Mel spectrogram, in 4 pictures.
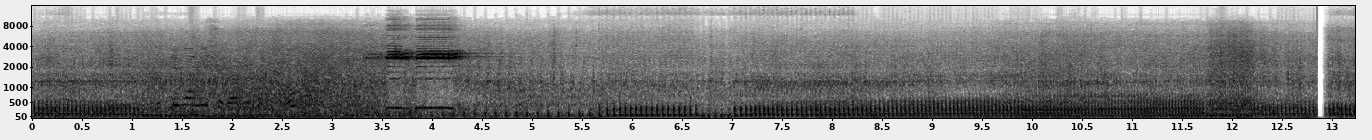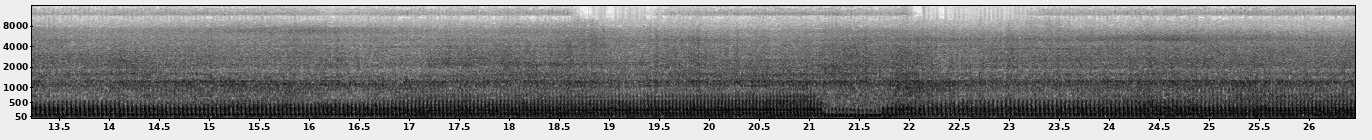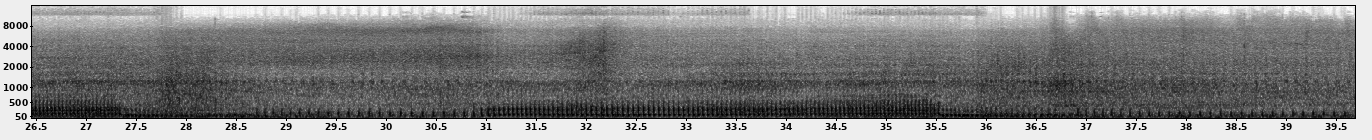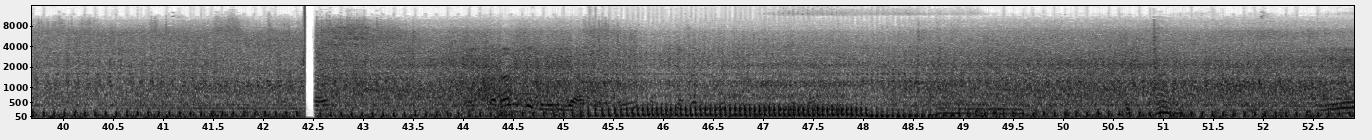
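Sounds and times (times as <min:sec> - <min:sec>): motorcycle engine: 0:00.0 - 0:52.9.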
